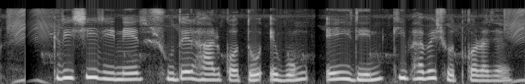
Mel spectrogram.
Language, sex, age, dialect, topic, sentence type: Bengali, female, 18-24, Rajbangshi, agriculture, question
